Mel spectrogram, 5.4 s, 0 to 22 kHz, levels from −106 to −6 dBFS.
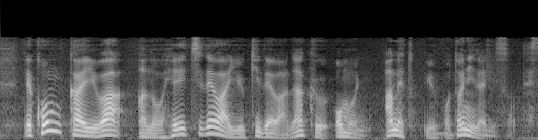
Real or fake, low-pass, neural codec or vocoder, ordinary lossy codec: fake; 7.2 kHz; autoencoder, 48 kHz, 32 numbers a frame, DAC-VAE, trained on Japanese speech; none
